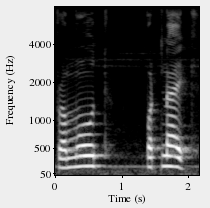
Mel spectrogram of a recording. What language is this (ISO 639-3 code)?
ori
